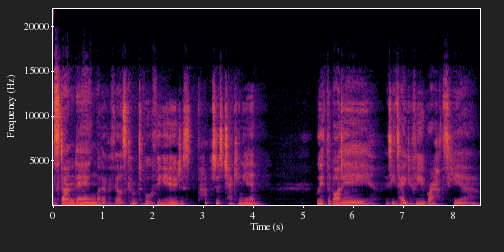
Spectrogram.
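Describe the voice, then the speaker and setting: Over a rough recording, a woman guides a meditation very slowly, in short phrases with long pauses between them. Her pitch stays fairly low and level with a gravelly fry, and her soft, soothing delivery sometimes thins to a breathy whisper.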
